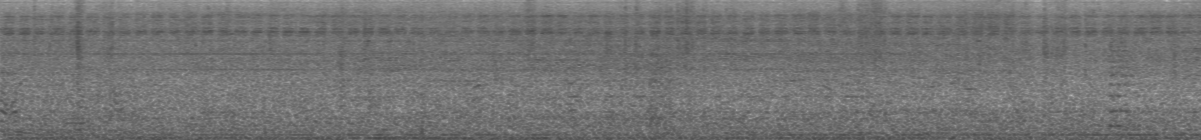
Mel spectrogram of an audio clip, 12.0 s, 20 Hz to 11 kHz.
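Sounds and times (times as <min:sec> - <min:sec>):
large engine idling: 0:00.0 - 0:12.0.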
